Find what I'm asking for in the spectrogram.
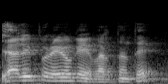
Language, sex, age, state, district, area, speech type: Sanskrit, male, 60+, Tamil Nadu, Thanjavur, urban, spontaneous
